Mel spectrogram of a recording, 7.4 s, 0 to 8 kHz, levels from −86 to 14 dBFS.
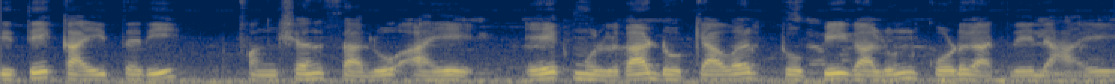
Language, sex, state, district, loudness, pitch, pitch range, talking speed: Marathi, male, Maharashtra, Nagpur, -18 LUFS, 120 Hz, 110-130 Hz, 105 wpm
